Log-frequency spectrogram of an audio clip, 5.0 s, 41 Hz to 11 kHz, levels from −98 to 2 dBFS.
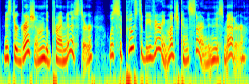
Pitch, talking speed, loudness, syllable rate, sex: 245 Hz, 180 wpm, -18 LUFS, 5.6 syllables/s, female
